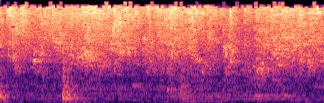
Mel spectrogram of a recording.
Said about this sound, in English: So we'll rinse it with cold water to cool off, like that.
